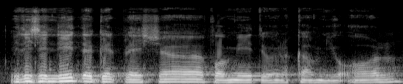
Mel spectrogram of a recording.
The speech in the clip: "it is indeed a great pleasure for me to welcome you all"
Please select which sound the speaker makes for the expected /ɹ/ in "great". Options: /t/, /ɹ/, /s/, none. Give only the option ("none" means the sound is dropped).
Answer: none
